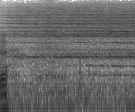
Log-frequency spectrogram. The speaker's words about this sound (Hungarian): És kijöttem ide az udvarra, és itt ilyen kellemes flexelés hangjai szombat délelőtti flexelés.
